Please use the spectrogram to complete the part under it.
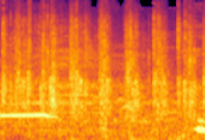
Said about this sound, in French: Et je voudrais qu'on applaudisse nos premiers invités qui sont avec nous ce soir, Bérangère Krief et Koulchen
